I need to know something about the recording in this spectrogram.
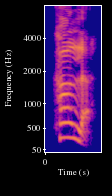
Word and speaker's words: colour: With colour, the first syllable is stressed, k, and the ou in the unstressed second syllable is a schwa, l, colour, colour.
